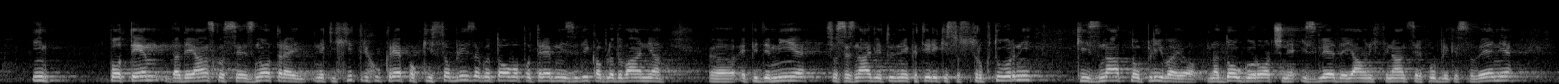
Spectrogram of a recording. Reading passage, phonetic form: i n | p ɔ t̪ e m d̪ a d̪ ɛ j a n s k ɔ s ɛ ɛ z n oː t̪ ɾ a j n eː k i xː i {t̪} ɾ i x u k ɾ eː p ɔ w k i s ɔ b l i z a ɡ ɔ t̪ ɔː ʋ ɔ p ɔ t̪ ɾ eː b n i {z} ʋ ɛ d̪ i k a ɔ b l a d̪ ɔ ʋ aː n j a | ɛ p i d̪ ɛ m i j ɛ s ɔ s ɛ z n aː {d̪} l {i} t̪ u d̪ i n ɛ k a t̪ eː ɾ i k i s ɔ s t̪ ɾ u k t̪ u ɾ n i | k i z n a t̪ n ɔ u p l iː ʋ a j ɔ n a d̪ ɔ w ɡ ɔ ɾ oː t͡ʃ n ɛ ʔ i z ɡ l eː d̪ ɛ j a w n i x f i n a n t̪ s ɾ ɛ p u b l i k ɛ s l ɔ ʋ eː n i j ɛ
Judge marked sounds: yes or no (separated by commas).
yes, yes, yes, yes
